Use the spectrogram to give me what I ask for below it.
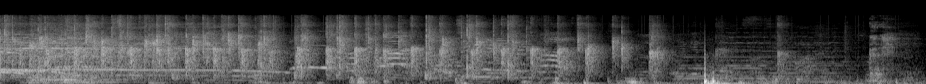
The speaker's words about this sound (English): Put your hands together for Ian Levy.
